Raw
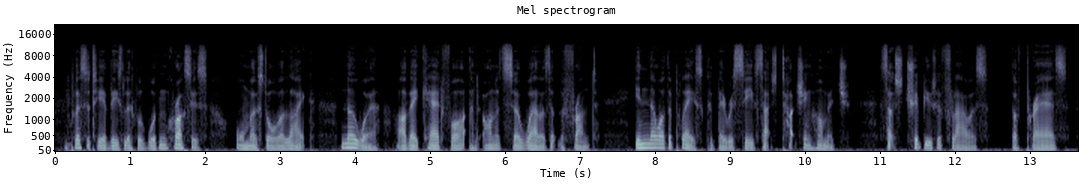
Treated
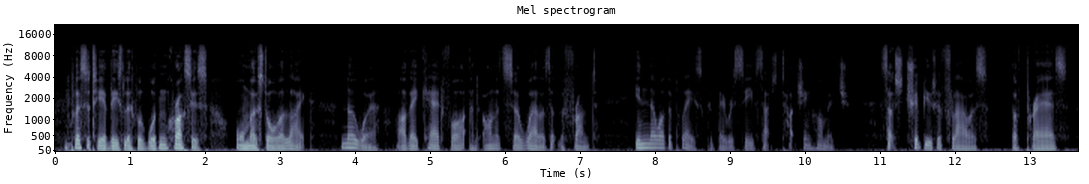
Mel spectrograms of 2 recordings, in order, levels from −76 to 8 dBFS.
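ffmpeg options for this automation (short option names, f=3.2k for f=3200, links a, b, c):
-af "volume=10.5dB,afade=t=out:st=2.77:d=0.53:silence=0.354813,afade=t=out:st=7.85:d=0.56:silence=0.473151,afade=t=in:st=10.43:d=0.85:silence=0.334965"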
